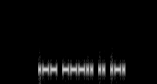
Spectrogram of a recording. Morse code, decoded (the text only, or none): W8IR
